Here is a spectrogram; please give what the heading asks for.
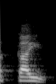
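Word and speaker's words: χ: इट is represented by इसका symbol है ना काई इसको काई प्रोनाउंस करते हैं सी एच आई छी मत बोलना है ना डिसकाई CHI आप फिजिक्स में भी ये सिंबल पढ़ोगे है ना?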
